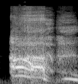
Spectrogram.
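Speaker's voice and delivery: high, loud mock cry of shock; shocked gasping cry. Retelling the Sprinter remark to friends, shocked cry. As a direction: let out an acted, high "ah" of disbelief. Acts out shocked reaction in anecdote.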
